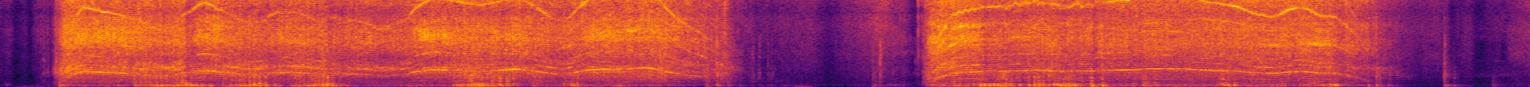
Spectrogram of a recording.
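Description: A Shield-borne mixing drill churns grass and pellets in a pail on a ranch, two long whirring runs with wavering pitch and a short pause between them, close and loud.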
